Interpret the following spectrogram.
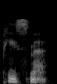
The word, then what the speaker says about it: Psmith: Pith. The P is silent, as in pea shrimp, he reminded her.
